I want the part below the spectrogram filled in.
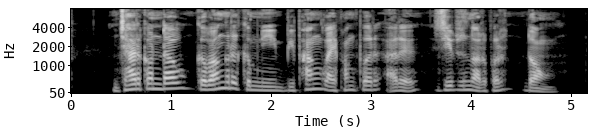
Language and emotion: Bodo, neutral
